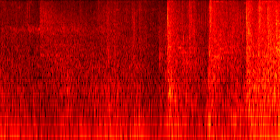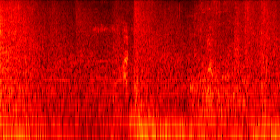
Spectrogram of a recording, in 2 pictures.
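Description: A huge creature stomps heavily on rocky ground.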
